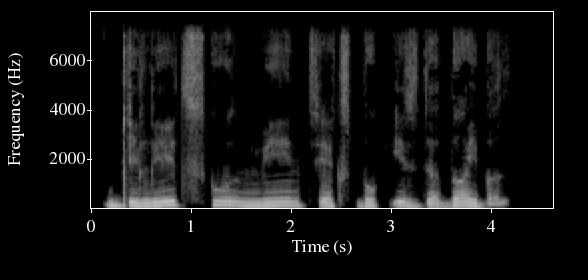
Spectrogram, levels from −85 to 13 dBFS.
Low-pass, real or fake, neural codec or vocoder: 7.2 kHz; real; none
